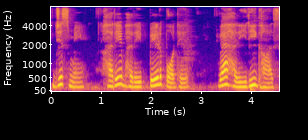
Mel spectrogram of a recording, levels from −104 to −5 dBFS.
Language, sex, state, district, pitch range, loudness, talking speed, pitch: Hindi, female, Madhya Pradesh, Katni, 165-225 Hz, -15 LUFS, 120 wpm, 180 Hz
